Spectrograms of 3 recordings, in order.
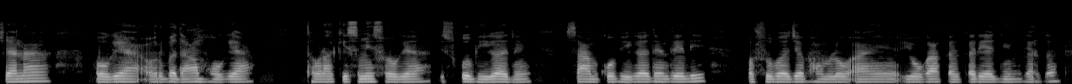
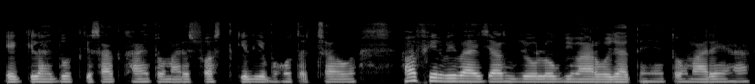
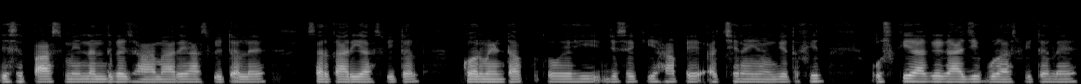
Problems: constant background noise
